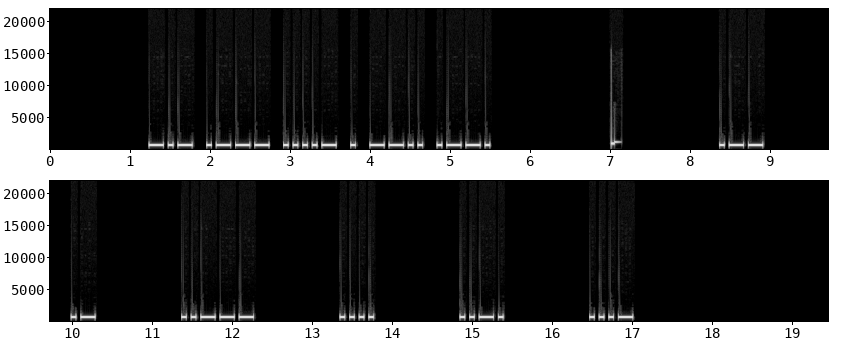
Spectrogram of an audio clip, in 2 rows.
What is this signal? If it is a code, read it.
Morse code, heard as a keyed tone, about 20 wpm, spaced as for 10 wpm, 700 Hz. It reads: KJ4EZP WA2HFV
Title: USA Call Signs - 6 Characters - 6x Character Spacing - 20wpm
